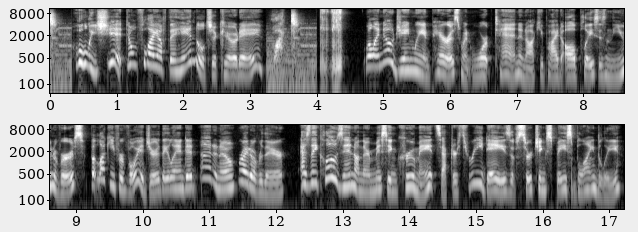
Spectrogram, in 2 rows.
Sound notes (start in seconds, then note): 4.0 farts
